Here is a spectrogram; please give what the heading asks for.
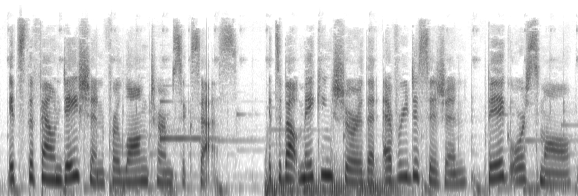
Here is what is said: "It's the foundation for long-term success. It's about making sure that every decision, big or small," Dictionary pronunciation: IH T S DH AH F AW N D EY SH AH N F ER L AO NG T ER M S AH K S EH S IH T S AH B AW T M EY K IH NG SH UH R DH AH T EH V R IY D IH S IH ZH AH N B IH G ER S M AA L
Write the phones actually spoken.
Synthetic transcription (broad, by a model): IH T S DH AH F AW N D EY SH AH N F ER L AO NG T ER M S AH K S EH S IH T S AH B AW T M EY K IH NG SH UH R DH AH T EH V R IY D IH S IH ZH AH N B IH G ER S M AA L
